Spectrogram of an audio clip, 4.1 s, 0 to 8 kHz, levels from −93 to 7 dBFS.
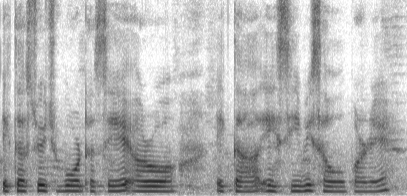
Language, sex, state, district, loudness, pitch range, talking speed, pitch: Nagamese, male, Nagaland, Dimapur, -17 LUFS, 200-220 Hz, 130 wpm, 210 Hz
